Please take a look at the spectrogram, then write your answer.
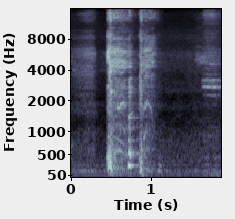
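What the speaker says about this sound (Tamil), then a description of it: "இங்கே பாருங்க இருமல் வந்துருச்சு" One sharp, close cough in a couple of quick rough bursts, then quiet.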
